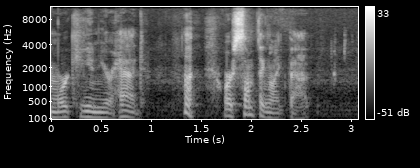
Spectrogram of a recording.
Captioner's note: chuckles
